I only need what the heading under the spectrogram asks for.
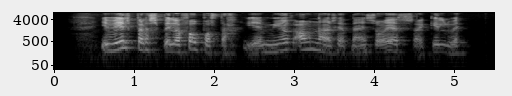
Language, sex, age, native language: Icelandic, female, 50-59, Icelandic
